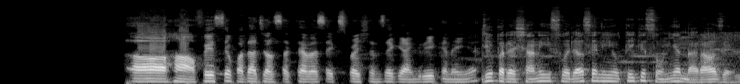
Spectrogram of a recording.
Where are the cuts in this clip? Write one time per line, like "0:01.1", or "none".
0:04.8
